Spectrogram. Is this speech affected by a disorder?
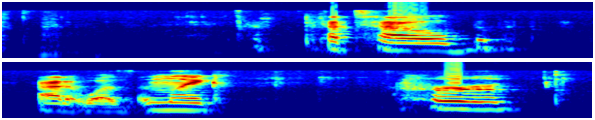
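Yes: stuttering; stuttering since about age 3, father also stutters; age 16, 13 years since onset, ineffective school therapy, now stuttering-trained professional, friends support group conventions; here repeated sounds, blocks.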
